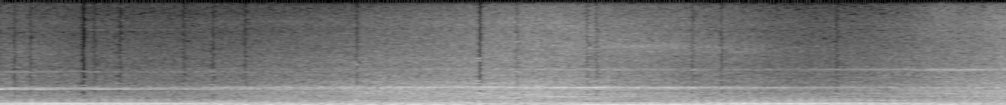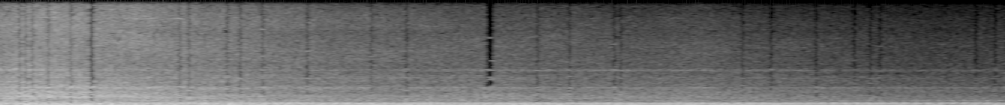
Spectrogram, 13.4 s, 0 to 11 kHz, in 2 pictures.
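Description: Class 166 Turbo diesel multiple unit running past and drawing away: a steady low diesel engine and wheel rumble that swells about four seconds in, then fades as the train recedes, with a thin high squeal in the first second.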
